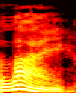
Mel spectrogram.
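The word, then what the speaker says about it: Lei: high rock called the lie or Li pronounced like our word lie in the Rind and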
